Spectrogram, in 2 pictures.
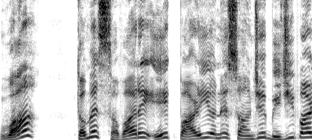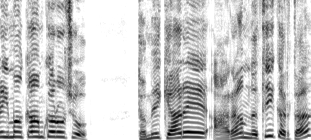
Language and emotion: Gujarati, surprised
